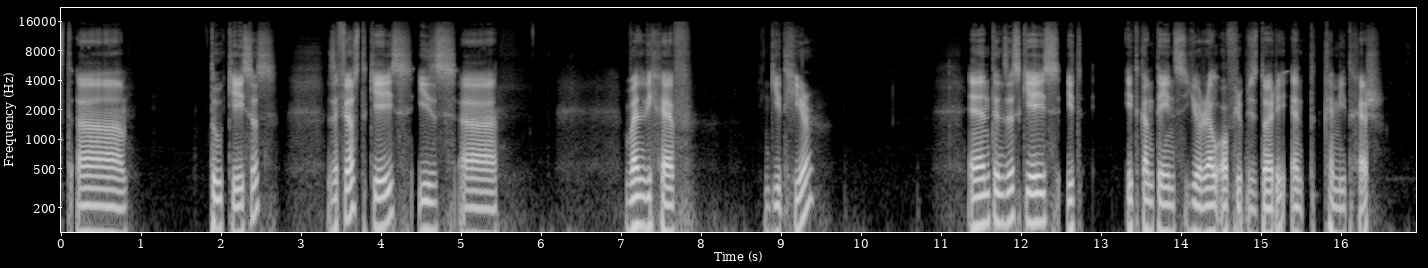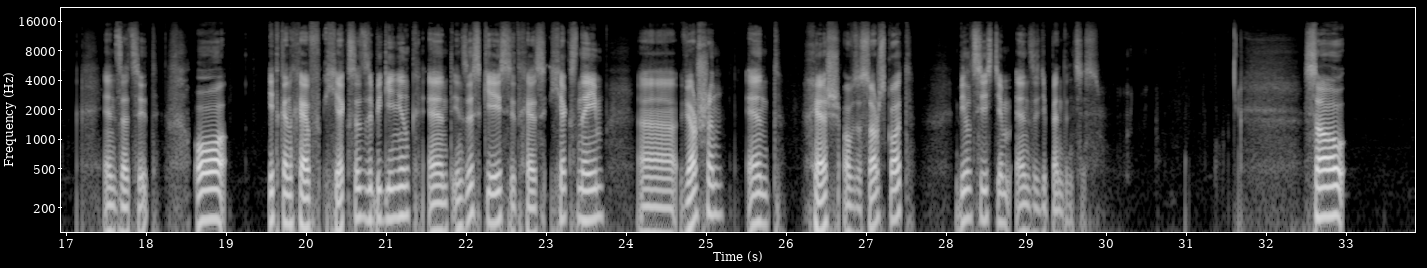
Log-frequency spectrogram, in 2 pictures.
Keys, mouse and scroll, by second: 2.4 alt+>, 4.7 scroll up 1, 5.6 click, 6.0 super+b, 7.2-8.1 typing, 8.3 Return, 9.8 click, 10.7 click, 11.1 click, 12.7 click, 14.2 click, 15.2 click, 15.3 double click, 19.1 click, 20.5 click, 22.3 click, 23.8 click, 24.1 double click, 25.2 click, 25.4 double click, 28.2 click, 29.0 click, 29.8 click, 32.3 super+b.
